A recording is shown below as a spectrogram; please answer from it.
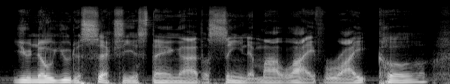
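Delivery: put-on big, loud, deep voice of large man. Reading a story aloud, acting out a large man's recorded message: imitating a man's deep voice. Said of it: "says into the mic in his deep voice".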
